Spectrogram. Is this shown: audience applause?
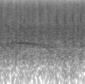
yes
